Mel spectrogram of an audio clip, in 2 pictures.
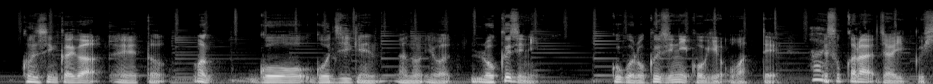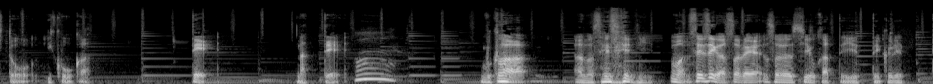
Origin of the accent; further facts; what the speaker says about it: Hokkaido, Japan; 僕はもともと北海道出身だから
